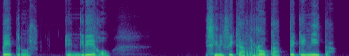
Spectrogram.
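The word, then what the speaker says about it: Petros (Πέτρος): Y se pronuncia Petros.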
